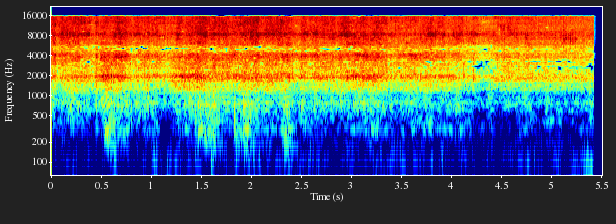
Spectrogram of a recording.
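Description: Chopped onions, garlic, dried red chillies and tomatoes sizzling in oil in a stainless-steel kadai as they are sautéed and stirred with a wooden spatula: a steady frying hiss. It cuts out for an instant at the very end.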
